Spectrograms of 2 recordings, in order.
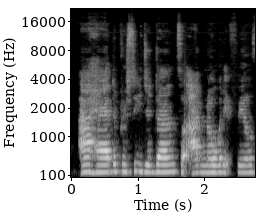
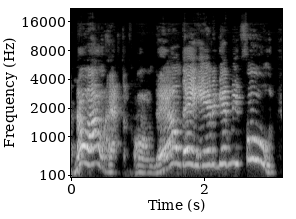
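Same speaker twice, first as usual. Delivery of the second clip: much higher, fast, goofy begging voice; mock drugged husband; 8 semitones higher than usual. Wife imitating husband begging nurses for coffee, high goofy voice. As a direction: ham up a loopy patient asking for coffee. Husband loopy refusing to calm down.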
